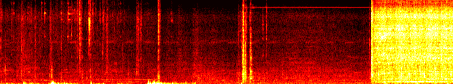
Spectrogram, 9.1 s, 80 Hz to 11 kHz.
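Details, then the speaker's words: 2007 Saturn Vue during compression test, gauge staying at zero on cylinders; starter spins fast and perfectly even with no compression chuffing; no compression while cranking. "that's not good at all no compression at all no compression at all that's not good nice and tight in there what"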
